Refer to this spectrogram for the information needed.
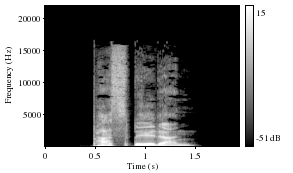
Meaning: dative plural of Passbild
- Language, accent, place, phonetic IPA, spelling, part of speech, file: German, Germany, Berlin, [ˈpasˌbɪldɐn], Passbildern, noun, De-Passbildern.ogg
